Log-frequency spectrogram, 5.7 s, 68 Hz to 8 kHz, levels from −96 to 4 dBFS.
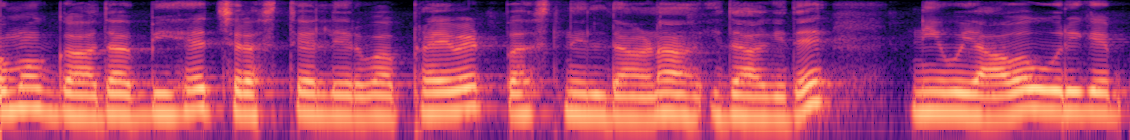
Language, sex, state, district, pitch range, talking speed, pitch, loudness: Kannada, male, Karnataka, Shimoga, 160-180 Hz, 105 wpm, 170 Hz, -14 LUFS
